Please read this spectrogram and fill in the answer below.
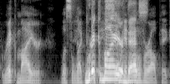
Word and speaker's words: Meyer: But he did confirm it's just Meyer, like Meyr.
